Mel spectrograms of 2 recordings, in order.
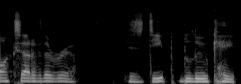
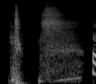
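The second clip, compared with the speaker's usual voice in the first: snicker; 9 semitones higher, 5 dB quieter than usual. Acted. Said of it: "You snicker".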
